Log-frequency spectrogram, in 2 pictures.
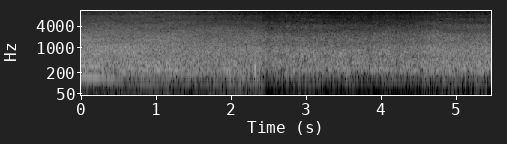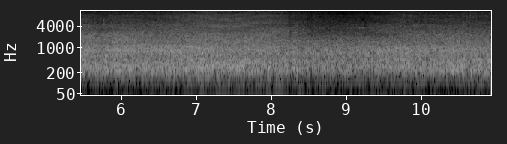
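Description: City street traffic: cars passing close by, a steady rush of tyres and engines that swells gently as vehicles go by, with one short click about two and a half seconds in.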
